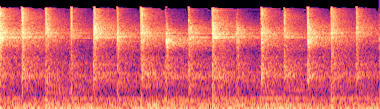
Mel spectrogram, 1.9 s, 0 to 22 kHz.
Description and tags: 126 Numerology Metal 3 A
Yet another propelling rhythm loop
